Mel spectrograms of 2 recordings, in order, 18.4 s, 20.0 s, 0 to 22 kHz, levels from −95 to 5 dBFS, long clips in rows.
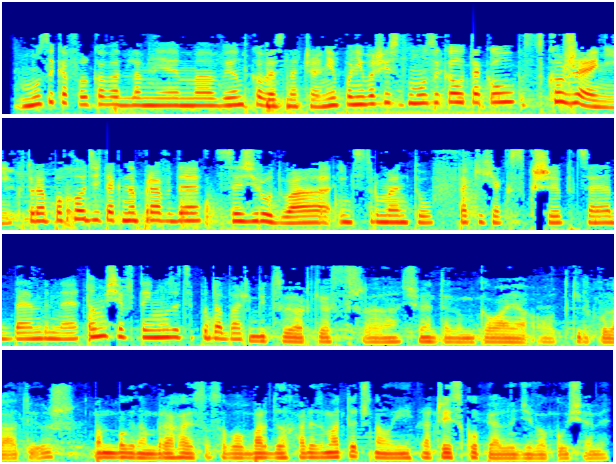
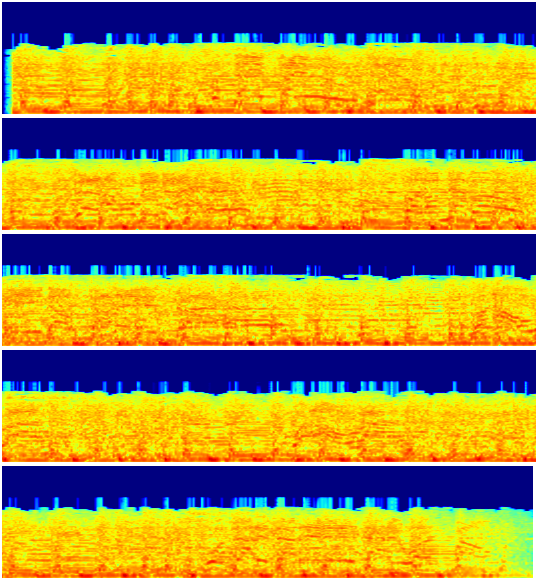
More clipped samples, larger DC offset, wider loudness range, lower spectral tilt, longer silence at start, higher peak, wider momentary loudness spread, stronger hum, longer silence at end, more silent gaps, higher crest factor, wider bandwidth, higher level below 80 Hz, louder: second, under 0.1% vs 0.4%; neither; first, 6 LU vs 1 LU; second, -5 dB/octave vs -6.5 dB/octave; about the same, 0.1 s vs 0.05 s; about the same, 0 dBFS vs 0 dBFS; first, 9 LU vs 2 LU; neither; about the same, 0.05 s vs 0 s; neither; first, 14 dB vs 8 dB; about the same, 8 kHz vs 8 kHz; second, -40 dBFS vs -16 dBFS; second, -15 LUFS vs -8 LUFS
